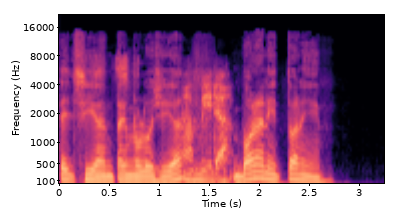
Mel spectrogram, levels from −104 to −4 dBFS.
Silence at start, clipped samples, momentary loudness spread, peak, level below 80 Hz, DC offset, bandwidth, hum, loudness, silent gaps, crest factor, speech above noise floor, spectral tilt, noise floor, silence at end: 0 s; under 0.1%; 3 LU; -8 dBFS; -42 dBFS; under 0.1%; 14.5 kHz; none; -21 LUFS; none; 12 dB; 50 dB; -6 dB/octave; -70 dBFS; 0.55 s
